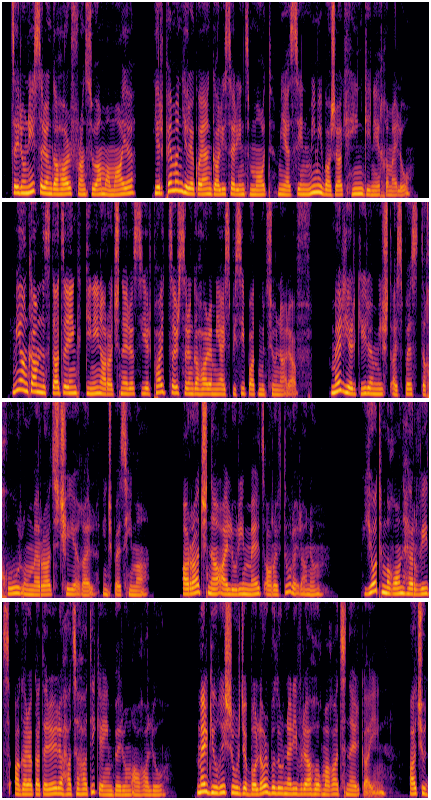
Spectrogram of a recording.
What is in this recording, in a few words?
Armenian, Armenian voice overs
